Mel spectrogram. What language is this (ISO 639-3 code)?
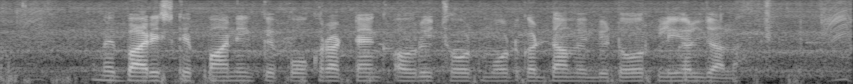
bho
